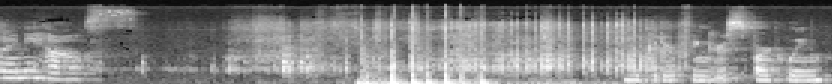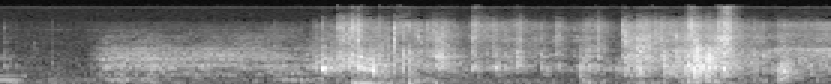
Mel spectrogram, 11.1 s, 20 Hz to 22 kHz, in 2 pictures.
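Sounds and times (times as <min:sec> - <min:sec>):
book rustling and scuffing: 0:01.5 - 0:04.3, 0:07.6 - 0:11.0.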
